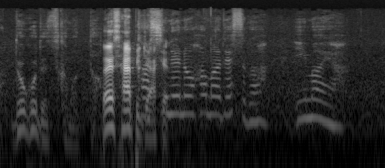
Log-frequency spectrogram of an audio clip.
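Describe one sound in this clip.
An elderly woman answers softly, close by.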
